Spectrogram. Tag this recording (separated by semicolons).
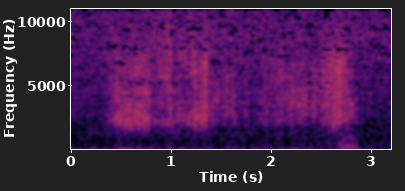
cloth; clothes; foley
